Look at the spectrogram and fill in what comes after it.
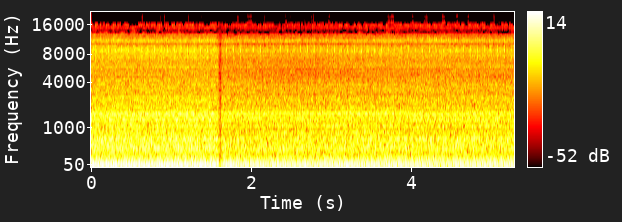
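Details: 2003 Honda CR-V during misfire repair, engine at idle: steady, even low rumble with no miss, stumble or knock; runs smoothly.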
